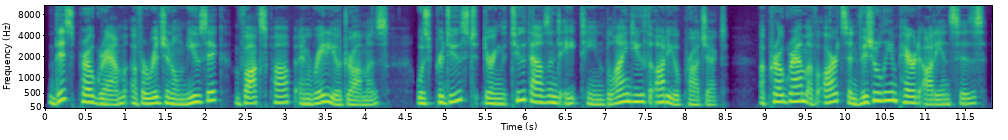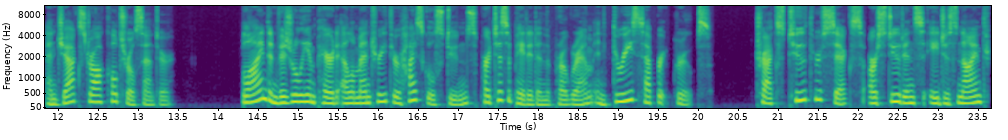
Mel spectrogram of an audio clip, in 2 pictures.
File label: Opening Narration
